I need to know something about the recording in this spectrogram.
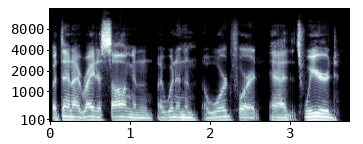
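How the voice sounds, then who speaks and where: A man, a writer and journalist, talking frankly in a casual interview, swearing now and then and restarting his sentences, speaking above his naturally deep voice. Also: little pitch movement, normal speed, clear, resonant tone, no echo. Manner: frank, swears casually, repeats words when starting sentences.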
